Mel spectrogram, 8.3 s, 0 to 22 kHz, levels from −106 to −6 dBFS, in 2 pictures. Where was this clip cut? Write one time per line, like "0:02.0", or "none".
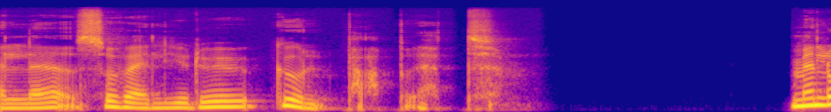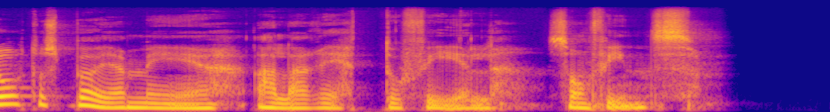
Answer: none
